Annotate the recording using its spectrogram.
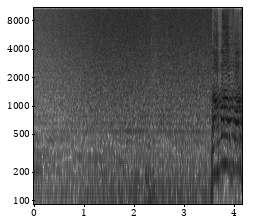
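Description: A loud, steady hiss of noise spread across all pitches, like static on the recording, swelling slightly over the first couple of seconds. A man's voice comes back in near the end.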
